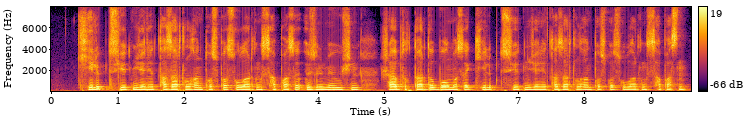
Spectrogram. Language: Kazakh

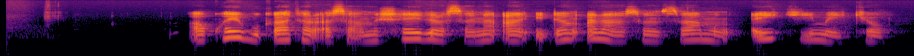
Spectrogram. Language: Hausa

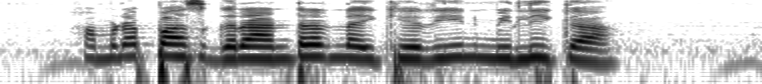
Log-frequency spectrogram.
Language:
Bhojpuri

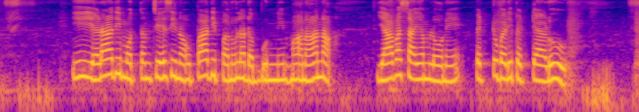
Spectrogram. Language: Telugu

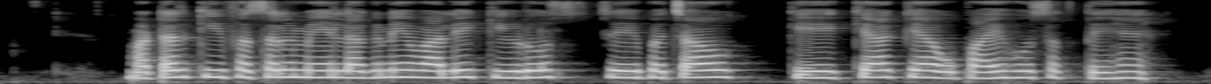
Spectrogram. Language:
Hindi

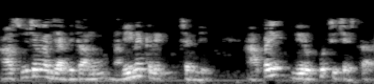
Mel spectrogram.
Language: Telugu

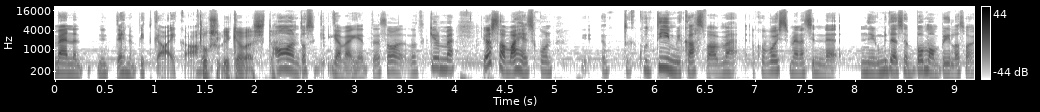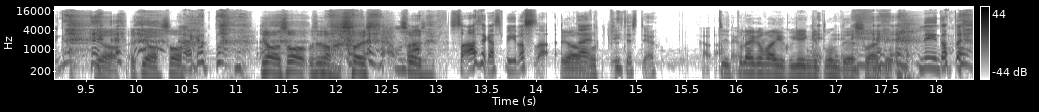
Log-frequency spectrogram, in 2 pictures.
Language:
Finnish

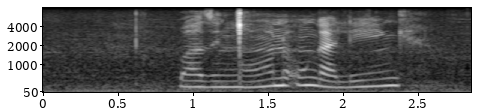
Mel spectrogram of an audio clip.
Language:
Xhosa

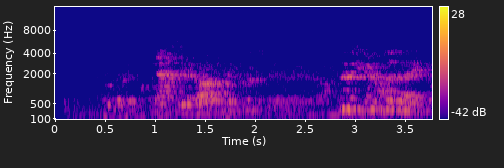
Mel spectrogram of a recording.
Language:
Czech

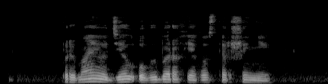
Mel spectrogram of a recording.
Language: Belarusian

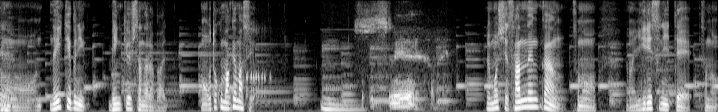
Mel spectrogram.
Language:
Japanese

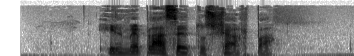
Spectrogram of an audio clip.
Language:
Interlingua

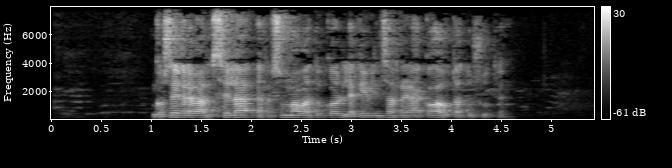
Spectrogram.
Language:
Basque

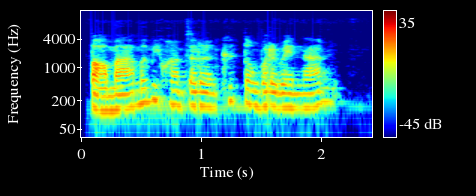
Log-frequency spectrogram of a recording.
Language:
Thai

